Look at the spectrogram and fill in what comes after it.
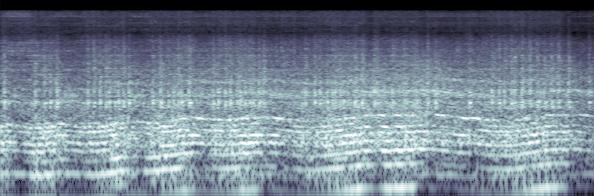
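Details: Trabant Tramp/Kübel two-stroke twin on its first start: buzzy ring-ding rising and falling with throttle, firing steadily without misses, smoking; normal running.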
